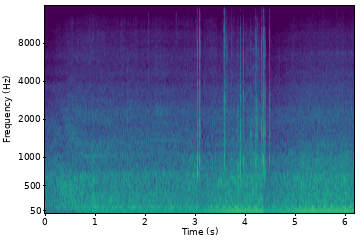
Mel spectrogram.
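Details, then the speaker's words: 2012 Bryant Legacy air conditioner condenser, first startup of 2022 cooling season: even low electrical hum, whooshing fan and a few light ticks; starts and runs smoothly. "Alright, well, there we go. First time running in 2022. Yep, it's running."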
